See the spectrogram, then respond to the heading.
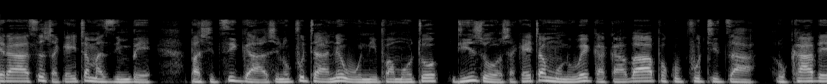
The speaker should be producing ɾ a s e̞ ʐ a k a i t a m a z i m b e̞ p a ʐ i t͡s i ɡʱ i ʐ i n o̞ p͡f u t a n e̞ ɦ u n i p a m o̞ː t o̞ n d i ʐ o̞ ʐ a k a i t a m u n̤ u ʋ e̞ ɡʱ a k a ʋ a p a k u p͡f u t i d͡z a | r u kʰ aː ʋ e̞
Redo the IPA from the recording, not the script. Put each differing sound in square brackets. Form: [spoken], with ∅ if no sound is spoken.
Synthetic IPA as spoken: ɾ a s e̞ ʐ a k a i t a m a z i m b e̞ p a ʐ i t͡s i ɡʱ [a] ʐ i n o̞ p͡f u t a n e̞ ɦ u n i p a m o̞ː t o̞ n d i ʐ o̞ ʐ a k a i t a m u n̤ u [w] e̞ ɡʱ a k a ʋ a p a k u p͡f u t i d͡z a | r u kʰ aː ʋ e̞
